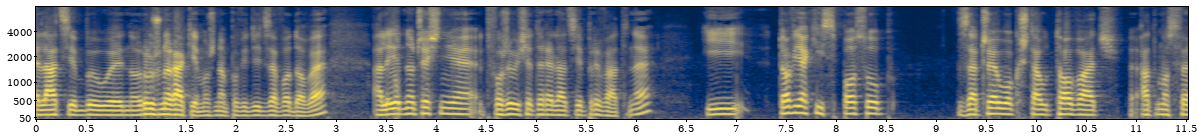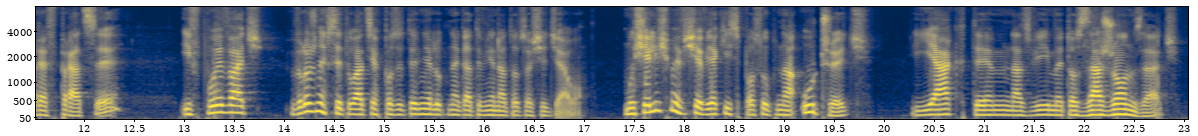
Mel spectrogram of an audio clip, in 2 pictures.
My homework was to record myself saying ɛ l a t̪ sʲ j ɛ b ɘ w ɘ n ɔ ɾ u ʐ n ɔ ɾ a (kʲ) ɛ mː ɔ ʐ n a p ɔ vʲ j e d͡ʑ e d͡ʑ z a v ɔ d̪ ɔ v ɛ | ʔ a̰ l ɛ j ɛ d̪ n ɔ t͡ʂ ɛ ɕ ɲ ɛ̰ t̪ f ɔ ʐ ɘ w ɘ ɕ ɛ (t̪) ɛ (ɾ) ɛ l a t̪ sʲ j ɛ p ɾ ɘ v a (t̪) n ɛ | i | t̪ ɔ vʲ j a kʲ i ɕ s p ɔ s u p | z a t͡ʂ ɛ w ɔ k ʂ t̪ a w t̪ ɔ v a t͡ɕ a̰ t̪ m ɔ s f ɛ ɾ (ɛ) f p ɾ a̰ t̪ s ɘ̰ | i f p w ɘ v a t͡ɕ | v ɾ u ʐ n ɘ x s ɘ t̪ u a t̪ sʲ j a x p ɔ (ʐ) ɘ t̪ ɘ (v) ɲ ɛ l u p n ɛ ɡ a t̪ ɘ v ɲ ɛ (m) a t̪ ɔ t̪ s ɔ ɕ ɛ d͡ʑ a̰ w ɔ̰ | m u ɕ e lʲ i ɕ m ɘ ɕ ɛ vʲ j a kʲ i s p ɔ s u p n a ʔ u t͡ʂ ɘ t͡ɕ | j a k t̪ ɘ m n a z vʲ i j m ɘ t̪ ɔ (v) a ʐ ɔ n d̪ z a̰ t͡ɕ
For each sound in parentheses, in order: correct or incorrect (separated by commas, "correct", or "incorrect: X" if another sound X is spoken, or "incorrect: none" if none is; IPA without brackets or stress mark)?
correct, correct, correct, correct, correct, incorrect: z, correct, incorrect: n, incorrect: z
